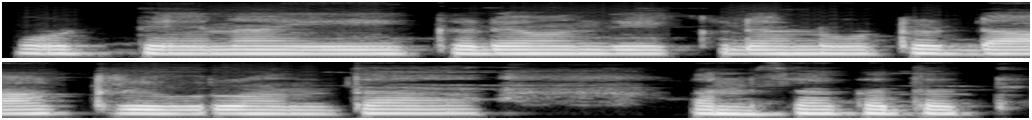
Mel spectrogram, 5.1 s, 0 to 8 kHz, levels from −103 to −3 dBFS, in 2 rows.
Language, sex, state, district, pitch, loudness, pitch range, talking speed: Kannada, female, Karnataka, Belgaum, 165 Hz, -18 LUFS, 165-170 Hz, 150 wpm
